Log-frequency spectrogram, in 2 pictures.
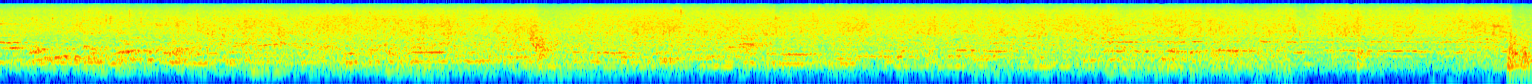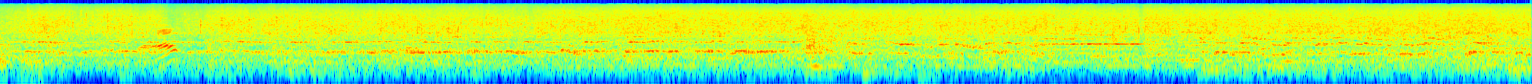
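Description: Water jets spraying and falling steadily onto the splash pad of a water play area, with people's voices in the background.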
